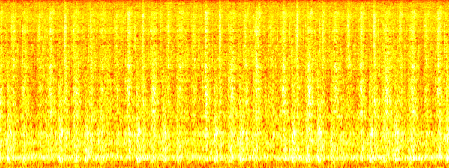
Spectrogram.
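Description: A sewing machine stitches steadily at a lowered speed while a Jody sassy shoulder bag is being made. It gives an even, continuous mechanical whir with a soft repeating needle rhythm.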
